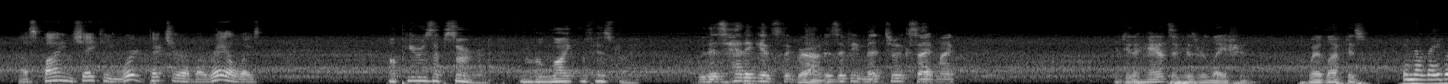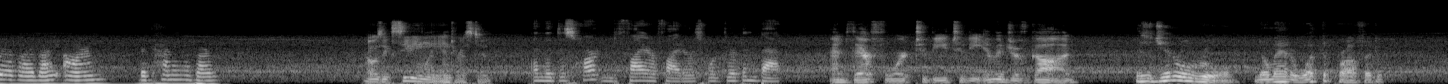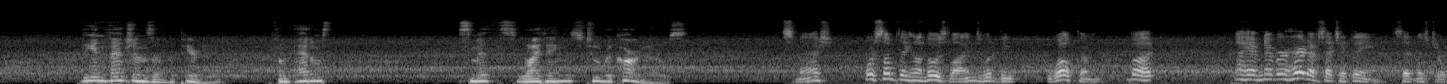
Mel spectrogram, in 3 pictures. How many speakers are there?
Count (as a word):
nine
